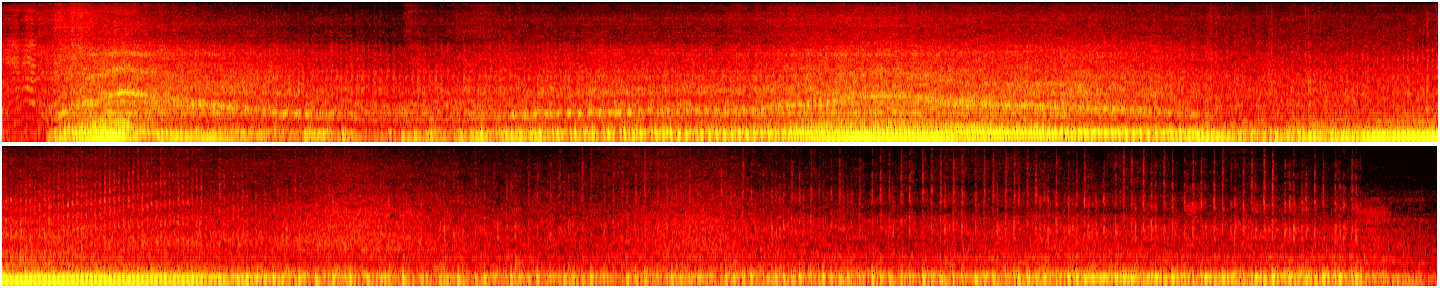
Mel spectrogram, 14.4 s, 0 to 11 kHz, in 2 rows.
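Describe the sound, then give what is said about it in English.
A 1938 Alfa Romeo vintage racing car engine roars loudly, its pitch rising and falling as it revs and passes by, then settles into a steady rumbling drone with no voices. “Yes, that's the 1938 Alfa.”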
